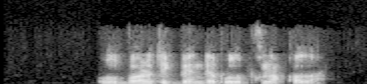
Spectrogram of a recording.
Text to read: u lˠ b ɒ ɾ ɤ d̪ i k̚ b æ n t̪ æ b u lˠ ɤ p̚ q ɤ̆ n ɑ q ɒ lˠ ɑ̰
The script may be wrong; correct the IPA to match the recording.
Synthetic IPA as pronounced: u lˠ b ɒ ɾ ɤ t̪ i k̚ b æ n d̪ æ b u lˠ ɤ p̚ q ɤ̆ n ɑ q ɒ lˠ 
